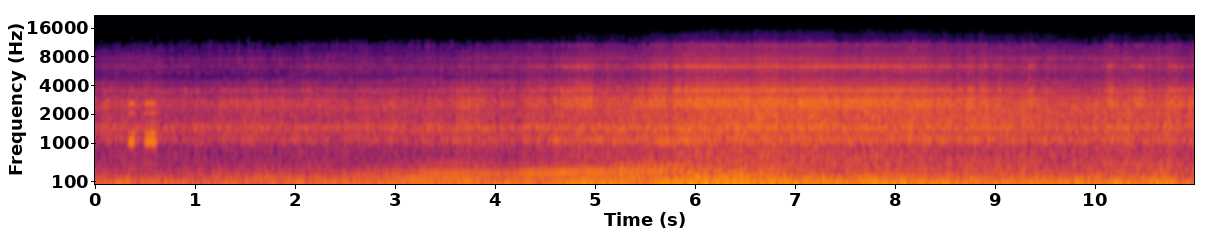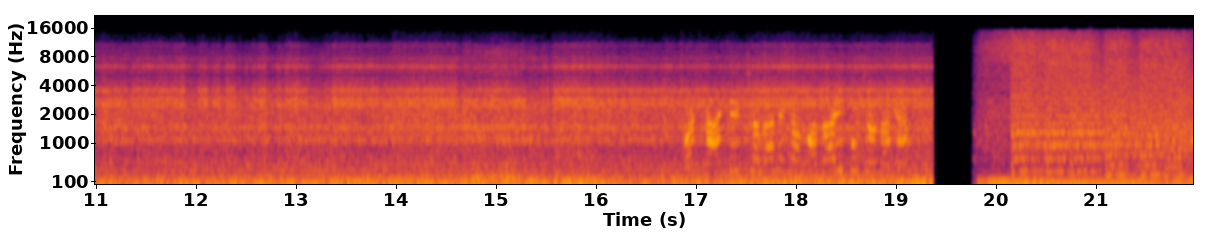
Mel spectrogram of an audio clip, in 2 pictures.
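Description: Suzuki Bandit 1250S inline-four motorcycle engine accelerating, its pitch rising for several seconds, then running steadily at speed under heavy wind rush. A voice calls out near the end, and the sound cuts off suddenly just before the end.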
